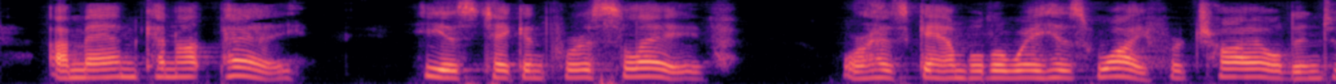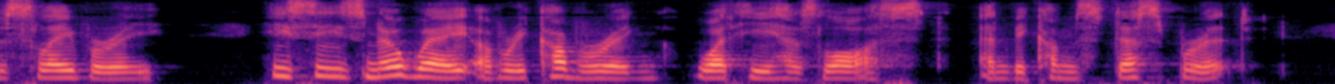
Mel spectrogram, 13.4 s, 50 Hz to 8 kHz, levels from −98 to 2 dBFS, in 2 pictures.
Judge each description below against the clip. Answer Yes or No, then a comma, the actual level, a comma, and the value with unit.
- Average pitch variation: Yes, average, 3.0 semitones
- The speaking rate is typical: Yes, average, 155 wpm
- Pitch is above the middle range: Yes, high, 215 Hz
